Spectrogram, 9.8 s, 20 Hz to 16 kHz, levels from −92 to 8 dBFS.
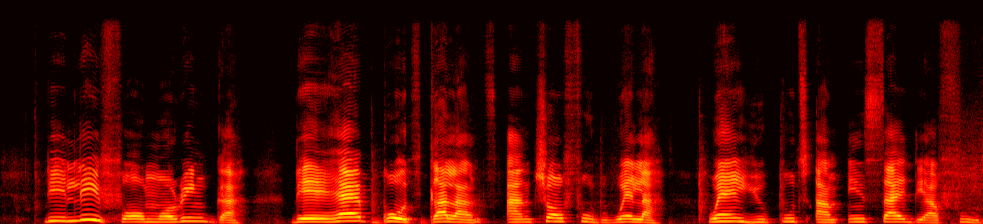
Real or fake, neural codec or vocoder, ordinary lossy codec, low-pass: fake; codec, 44.1 kHz, 7.8 kbps, Pupu-Codec; none; 14.4 kHz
